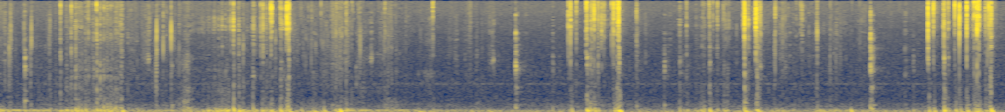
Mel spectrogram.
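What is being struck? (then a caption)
Coated solid soap bar and metal blade. A metal blade scrapes and cuts shavings off a red-coated, cream-colored solid soap bar. Quick, crisp scraping and crackling strokes with bright, tearing edges sit over a steady low rumble. The strokes cluster in bursts across the clip.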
